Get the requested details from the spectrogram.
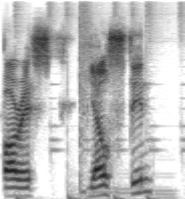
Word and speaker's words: Boris Yeltsin: So you've got the Russian president at the time, if you bear with me on pronunciation, I believe his name is Boris Yeltsin.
